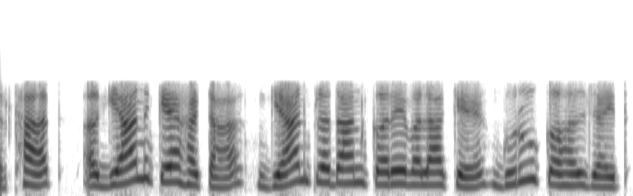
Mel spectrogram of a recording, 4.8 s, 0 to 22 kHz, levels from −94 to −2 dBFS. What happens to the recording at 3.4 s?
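Nothing goes wrong at 3.4 s; the speech there is intact, carried through the same narrow telephone band of the G.726 ADPCM line as the rest of the clip, with no dropout, click or added distortion.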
